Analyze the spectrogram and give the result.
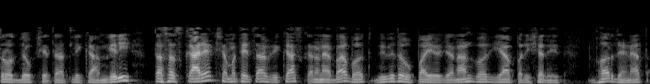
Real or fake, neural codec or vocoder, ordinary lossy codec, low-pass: fake; codec, 16 kHz, 16 kbps, FunCodec, trained on Chinese and English, 50 frames a second; MP3, 24 kbps; 7.2 kHz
